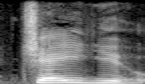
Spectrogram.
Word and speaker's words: Ju: The little girl's name was Jenny Ju, J-U. J-U, and they pronounced it Ju.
